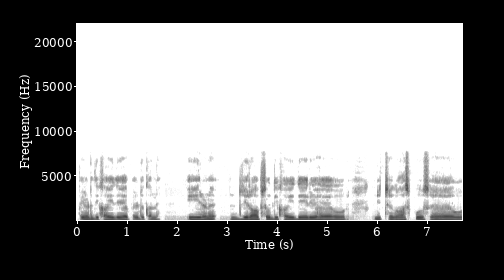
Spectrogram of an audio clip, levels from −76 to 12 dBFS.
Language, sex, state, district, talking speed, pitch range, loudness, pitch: Marwari, male, Rajasthan, Churu, 155 wpm, 115-120 Hz, -18 LUFS, 115 Hz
